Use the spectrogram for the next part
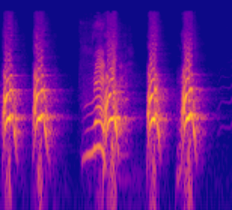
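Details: Jack Russell Terrier barking while performing tricks: two crisp barks, then a longer, rising whiny howl-bark, followed by two more sharp barks in quick succession; no other sounds.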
